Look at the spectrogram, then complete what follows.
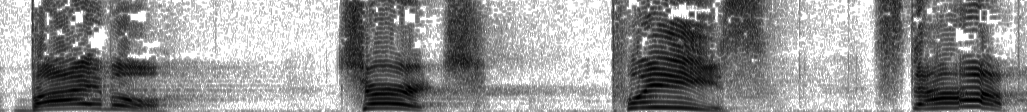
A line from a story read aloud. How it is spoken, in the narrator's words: shouted the man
